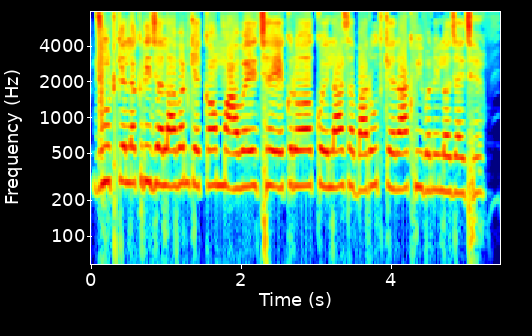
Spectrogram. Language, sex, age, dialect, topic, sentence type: Maithili, female, 18-24, Angika, agriculture, statement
